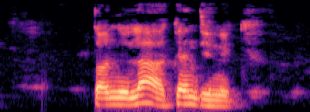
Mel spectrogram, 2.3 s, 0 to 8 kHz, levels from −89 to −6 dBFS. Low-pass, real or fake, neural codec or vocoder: 7.2 kHz; real; none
